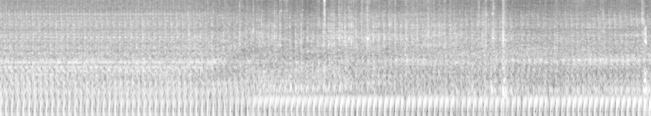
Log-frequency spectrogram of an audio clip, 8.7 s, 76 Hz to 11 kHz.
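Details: Viper Active moped after the knock from failed dampers was fixed, found with metal debris in the oil at 22,000 km: idling without muffler, loud crisp steady popping, no knock, almost like new.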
